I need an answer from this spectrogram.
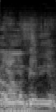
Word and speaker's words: aluminium: You mean Aluminium.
